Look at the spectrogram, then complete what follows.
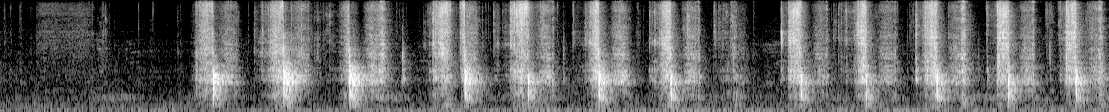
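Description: Chef's knife finely shredding a head of cabbage on a wooden cutting board: a steady run of knife strokes, each slicing through the leaves and knocking on the board, starting about two seconds in.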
